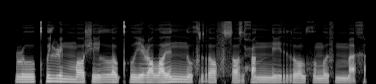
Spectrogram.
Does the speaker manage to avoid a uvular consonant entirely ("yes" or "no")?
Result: yes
